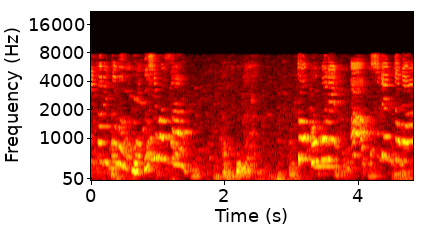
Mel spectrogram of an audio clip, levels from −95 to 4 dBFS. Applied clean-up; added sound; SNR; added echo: classical method WPE with log-MMSE.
